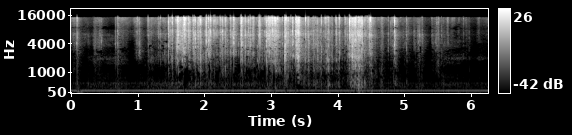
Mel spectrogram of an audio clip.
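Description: Plastic-foil wrapper of a Magic: The Gathering booster pack crinkling and being torn open: a burst of crackly rustling and tearing starting about a second and a half in and lasting about three seconds, with a sharp rip near the end of it.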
